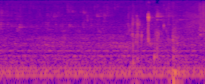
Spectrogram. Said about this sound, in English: I have a can of hot coffee in my hands right now that I'm about to sip from. But it's hot, so I can't drink and talk at the same time. So it's going to be a few moments of silence while I sip my coffee.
